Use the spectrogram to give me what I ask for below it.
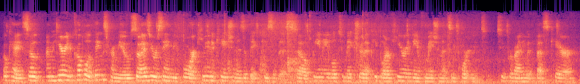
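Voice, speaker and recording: Woman acting as a patient clinician lady in a training drama, measured explainer, echoey room w/ background noise. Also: fairly low pitch, steady tone, lightly acted. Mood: attentive, checking. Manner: measured, explanatory, checks for agreement. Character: patient, attentive female mental health clinician. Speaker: mental health clinician facilitator. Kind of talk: acted clinical interview, explanatory. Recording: roomy, distant mic, noticeable background noise.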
